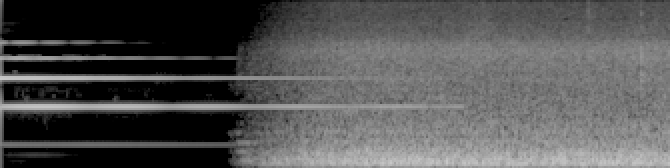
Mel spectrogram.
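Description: Ringing tail of a struck bell sound effect fading away over about a second and a half, followed by steady room noise.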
